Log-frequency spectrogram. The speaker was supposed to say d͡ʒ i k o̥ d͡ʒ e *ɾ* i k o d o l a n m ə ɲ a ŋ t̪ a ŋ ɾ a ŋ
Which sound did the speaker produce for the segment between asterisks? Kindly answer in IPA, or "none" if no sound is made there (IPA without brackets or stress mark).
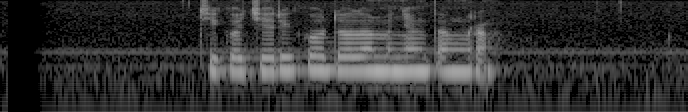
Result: ɾ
